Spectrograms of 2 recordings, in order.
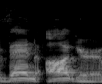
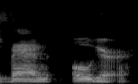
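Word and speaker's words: Van Augur: i called the sniper van auger which is what i always thought his name was but here it says his name is van ogger um so yeah so i guess that's how you pronounce his name uh oh yes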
